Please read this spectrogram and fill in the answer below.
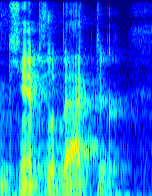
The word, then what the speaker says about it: Campylobacter: It's Campylobacter.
